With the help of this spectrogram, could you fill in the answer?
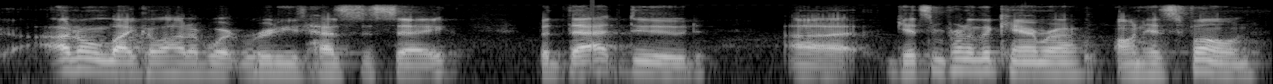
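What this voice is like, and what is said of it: Usual voice. Nothing is said of it.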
